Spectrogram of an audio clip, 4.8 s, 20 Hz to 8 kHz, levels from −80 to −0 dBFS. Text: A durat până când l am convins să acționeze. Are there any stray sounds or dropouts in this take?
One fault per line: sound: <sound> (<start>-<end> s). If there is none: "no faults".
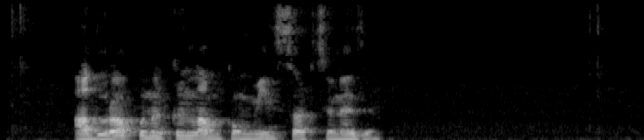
no faults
